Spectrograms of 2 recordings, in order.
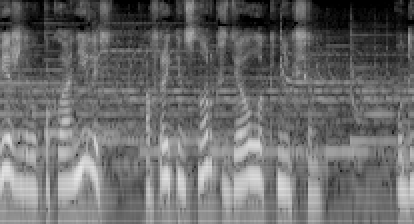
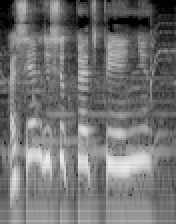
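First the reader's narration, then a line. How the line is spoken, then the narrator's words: Yelled. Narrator (Russian): завопил Сниф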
